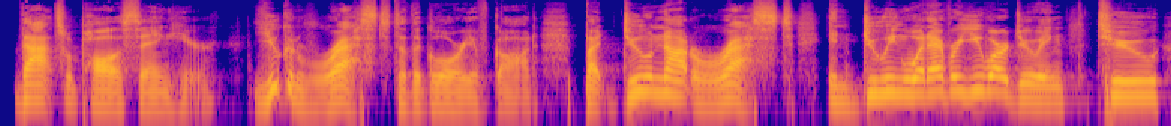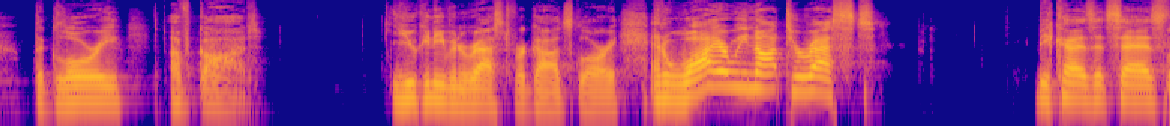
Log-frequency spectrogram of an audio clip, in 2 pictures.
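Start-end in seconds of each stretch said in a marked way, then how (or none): none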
